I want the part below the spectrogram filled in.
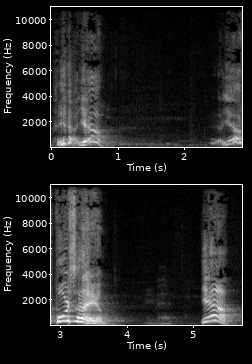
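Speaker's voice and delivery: high, breezy agreement to an angry accuser; unbothered cheerful yes. Acted. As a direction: agree happily, untroubled by their anger. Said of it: "This is how you respond to somebody who's mad".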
